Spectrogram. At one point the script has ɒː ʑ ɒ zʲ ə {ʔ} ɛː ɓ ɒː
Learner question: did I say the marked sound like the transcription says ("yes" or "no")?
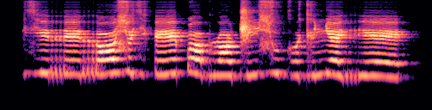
yes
